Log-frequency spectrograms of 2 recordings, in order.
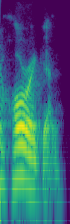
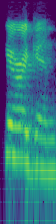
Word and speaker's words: Hourigan: an author called Ryan Horrigan. I hope I am pronouncing that last name correctly. It's pronounced Harrigan, but that's fine. Harrigan, great.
